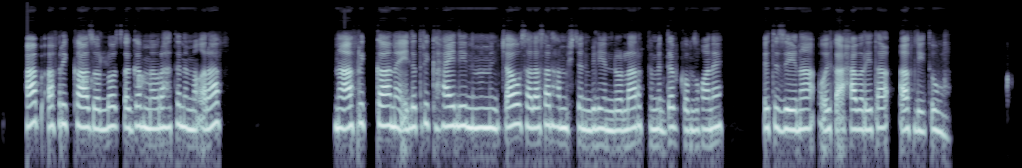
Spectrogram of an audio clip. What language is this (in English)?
Tigrinya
